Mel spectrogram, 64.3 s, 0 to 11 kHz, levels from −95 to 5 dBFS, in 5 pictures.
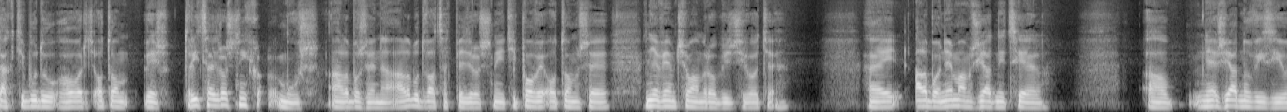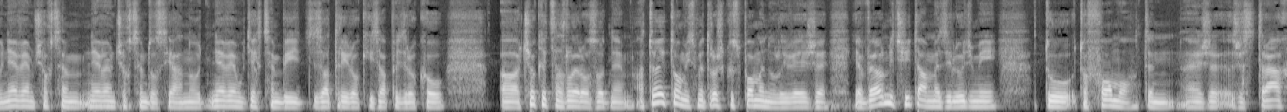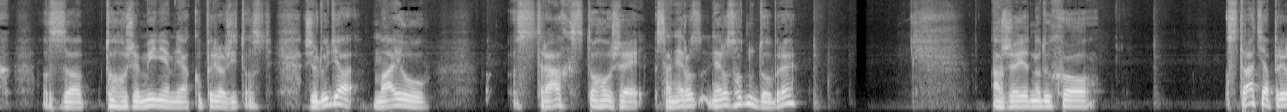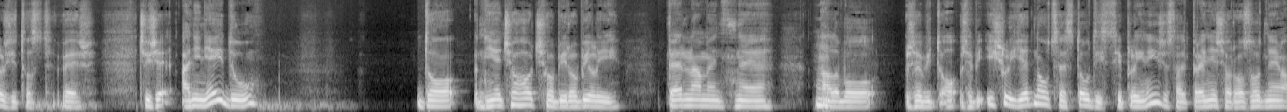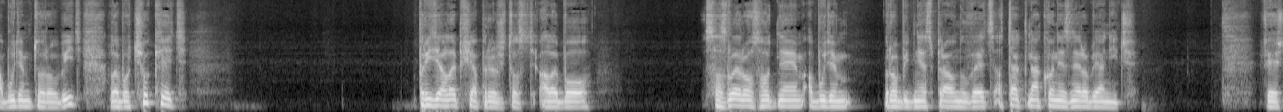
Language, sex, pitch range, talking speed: Slovak, male, 110-130 Hz, 135 wpm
